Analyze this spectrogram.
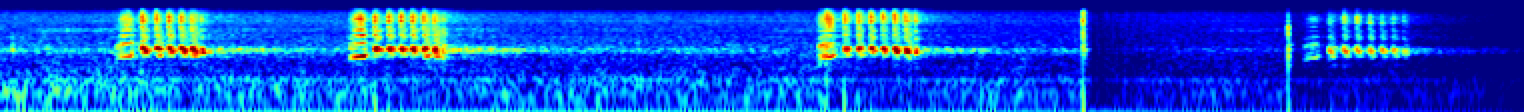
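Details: Morning flyover of a group of sandhill cranes heading from their woodland roost to feeding fields at sunrise. Four loud, rolling, bugled rattles come in well-spaced bursts, the last fading, with faint clicks and steady background hiss.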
